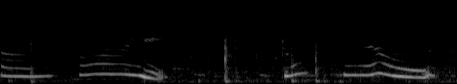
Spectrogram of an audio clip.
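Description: A house cat meows several times in a row, close and fairly clear, with drawn-out wavering cries separated by short pauses and a few soft clicks between them.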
